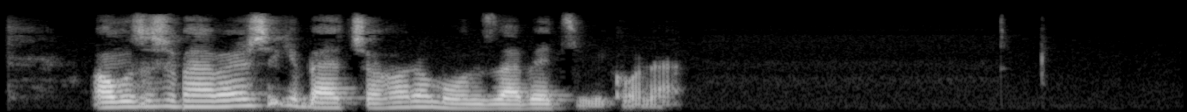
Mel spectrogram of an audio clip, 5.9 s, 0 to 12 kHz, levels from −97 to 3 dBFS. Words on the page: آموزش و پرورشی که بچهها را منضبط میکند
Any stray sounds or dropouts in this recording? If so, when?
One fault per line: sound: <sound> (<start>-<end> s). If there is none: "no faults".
no faults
